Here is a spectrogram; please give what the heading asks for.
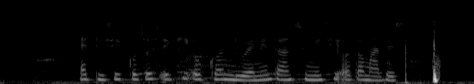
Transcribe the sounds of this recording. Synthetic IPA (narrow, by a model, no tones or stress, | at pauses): ʔed̪̥i̤sikusʊsikiʔuɡ̥ɔ̤nd̪uɛnet̪ɾansmisiʔot̪omat̪ɪs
